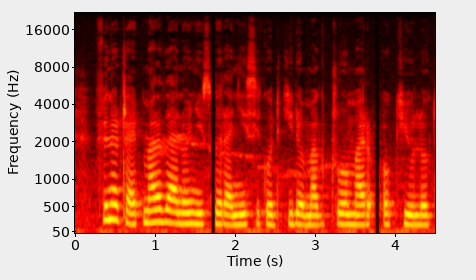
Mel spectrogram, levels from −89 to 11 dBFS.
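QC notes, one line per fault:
1.71–1.76 s and 3.76–3.81 s, gap between chunks: two 50 ms holes of silence, spaced about 2 s apart. The speech seems to be delivered in 2 s chunks with dead air inserted at each join, so nothing is lost but the flow is cut.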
